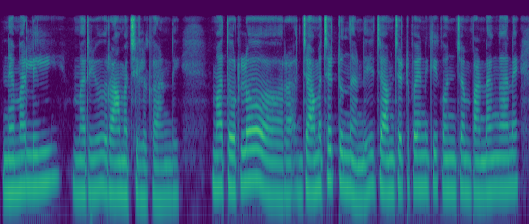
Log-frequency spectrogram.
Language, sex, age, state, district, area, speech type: Telugu, female, 30-45, Andhra Pradesh, Visakhapatnam, urban, spontaneous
